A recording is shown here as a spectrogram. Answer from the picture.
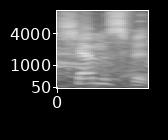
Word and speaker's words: Chelmsford: And it is pronounced Chelmsford ladies and gentlemen the L is silent just in case you're interested.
